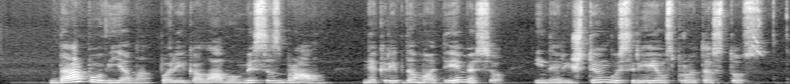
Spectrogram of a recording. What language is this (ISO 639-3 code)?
lit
